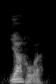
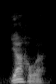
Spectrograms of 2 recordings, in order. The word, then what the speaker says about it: Yahweh: who are upright and correct and therefore acquitted Yahweh Yahweh the proper pronunciation of the name of eloah God as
